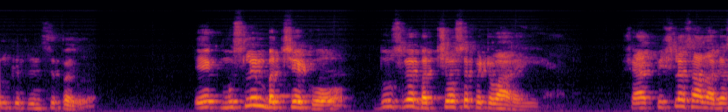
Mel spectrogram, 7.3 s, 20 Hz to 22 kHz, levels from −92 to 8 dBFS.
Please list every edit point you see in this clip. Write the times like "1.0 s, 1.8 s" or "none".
none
